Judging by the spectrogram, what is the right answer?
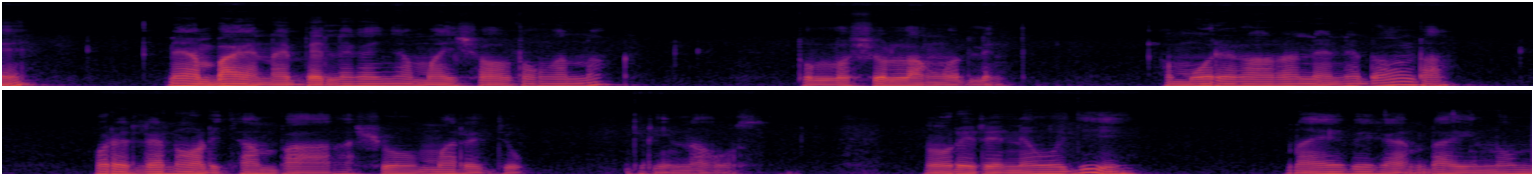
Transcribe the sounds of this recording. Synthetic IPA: nɛ˦˨mba˦ɛ˨na˨bɛ˨lɛ˦kɛ˦ɲa˦ma˨ɪ˦ʃɔ˦ltʊ˦ŋa˦na˦k | tʊ˨lo˦ʃo˦la˦ŋo˨lɪ˦ŋ | a˨mo˦ɾe˨˦ɾa˦ɾa˦nɛ˨nɪ˦dɔ˦lta˨ | o˦ɾe˨lɛ˦nɔ˦˨ɾɪ˨t͡ʃa˦mba˨ɾa˨ʃo˦ma˦ɾe˨d͡ʒʊ˨k̚ | ɡi˨ɾi˨na˨o̰˨s | no˨˦ɾe˨ɾe˨ne˦wo˦d͡ʒi˦ | na˨e˦bɪ˦kɛ˨nda˦i˨no˦m

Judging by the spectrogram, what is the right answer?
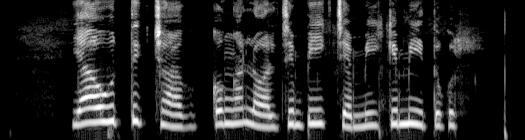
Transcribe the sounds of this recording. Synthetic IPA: ja˦u˦t̪i˦k̚t͡ʃa˨ɡu˨kːo˦ŋa˦lo˨lt͡ʃi˦mpi˦kt͡ʃe˨mi˦ki˦mi˦t̪u˦ku˦l

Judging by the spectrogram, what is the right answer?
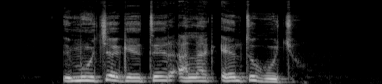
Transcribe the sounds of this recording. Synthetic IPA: i˨mu˨t͡ʃe˦˨ke˨te˦ɾa˨la˦ke˦ntʊ˦ɡu˨t͡ʃo̥˨

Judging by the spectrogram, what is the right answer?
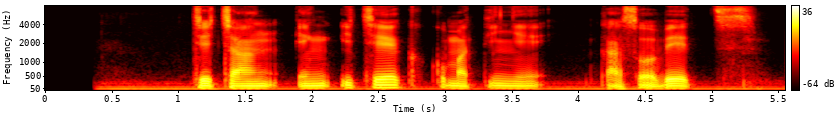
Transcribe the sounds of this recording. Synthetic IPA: d͡ʒe˨t͡ʃʰa˨ŋe˨ŋi˦t͡ʃʰɛ˦kku˦ma˨ti˦ɲe˨ka̰˨sɔ̰˨βe˦t͡s

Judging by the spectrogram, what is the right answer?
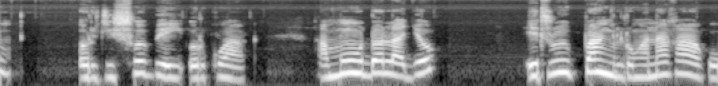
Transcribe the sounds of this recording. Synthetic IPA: ŋ | o˨ɾɡi˨ʃo˦be˨jʔo˨ɾkwa˨k | a˨mʊ˦dɔ˦la˨d͡ʒɔ˦ | e˨tu˦ipa˦ŋ˨lʊ˨ŋa˨na˦ka˦˨ku˨

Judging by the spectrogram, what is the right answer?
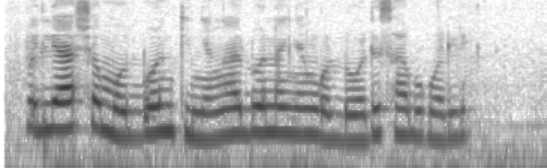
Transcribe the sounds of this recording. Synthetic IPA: we˦li˦a˦ʃɔ˦mɔ˨ɗu˦o˦ŋki˨ɲa˨ŋa˦ɗo˦na˦ɲa˦ŋɡɔ˨dɔ˨li˦sa˦bu˨ko˨lːi˦

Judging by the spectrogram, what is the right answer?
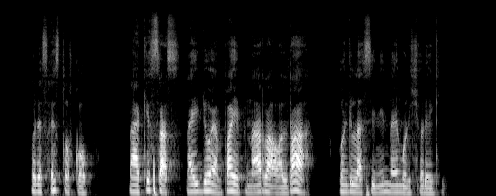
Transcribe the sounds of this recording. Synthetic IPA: ɔ˨ɾɛ˨sa˨i˦stɔ˨skɔ˨p̚ | na˨kɪ˦sa˨sna˨i˦d͡ʒɔ˦ɛ˨mpa˦i˨pna˨˦ɾa˨ɔ˨lta˦ | o˦ŋɡi˦la˨si˨ni˦nna˨i˦ŋɡo˨ɾi˨ʃɔ˦ɾe˨ki̥˨

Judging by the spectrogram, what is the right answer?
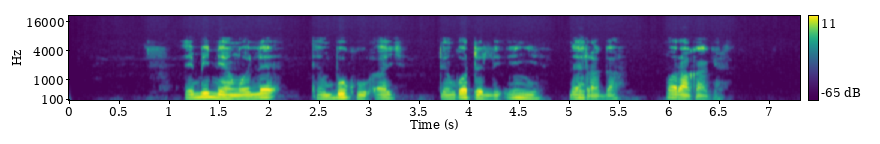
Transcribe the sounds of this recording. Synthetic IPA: e˨˦mi˦nje˨ŋo˨leː˦˨ | mbu˦ku˨ʔa˦t͡ʃ | te˨ŋɡɔ˦te˨li˨ʔi˦ɲi˨ | mɛ˦ɾa˨ɡa˦ | mɔ˦ɾa˨ka˦kɛ˨

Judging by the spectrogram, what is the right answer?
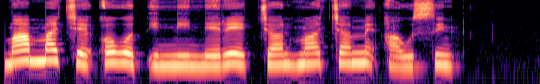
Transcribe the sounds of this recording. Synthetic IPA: ma˦ma˦t͡ʃe˨ʔo˦wo˨t̪i˨ni˨ne˨ɾe˦k̚t͡ʃa˦nma˦t͡ʃa˦mːɛ˦ʔa˨u˨si˦n

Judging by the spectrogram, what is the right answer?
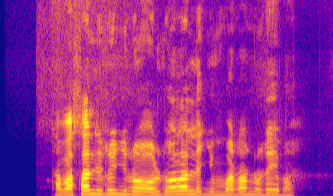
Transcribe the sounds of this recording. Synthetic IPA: ta˨βasa˦liɾu˦ɲiɾɔːldwa˦la˦lɛɲuma˨ɾa˦nɔ˨ɾɛβa

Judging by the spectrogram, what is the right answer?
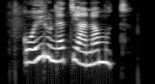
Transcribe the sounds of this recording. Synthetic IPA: ko˨i˦ɾu˨nɛ˦ti˦a˨na˦mu˨t

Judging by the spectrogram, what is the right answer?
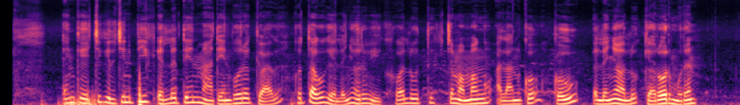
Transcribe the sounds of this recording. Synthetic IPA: e˦ŋɡe˨t͡ʃi˦k̬i˨lt͡ʃi˦npi˦ke˨le˦te˦nma˨te˨npo˦ɾo˦k̚wa˨ke˦ko˦ta˨ko˦ke˨le˨ɲo˦˨ɾo˦wi˨kwa˦lu˦ti˦kt͡ʃe˦ma˨ma˦ŋʊ˦ʔa̰˨la˨nko˦ko˨u˦ | e˨le˨ɲɔ˦˨lu˦kja˨ɾo˦rmu˨ɾe˦n

